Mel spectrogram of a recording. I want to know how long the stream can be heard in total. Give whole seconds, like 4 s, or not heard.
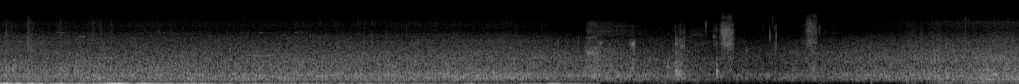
10 s.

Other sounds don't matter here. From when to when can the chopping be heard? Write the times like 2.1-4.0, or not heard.
not heard.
